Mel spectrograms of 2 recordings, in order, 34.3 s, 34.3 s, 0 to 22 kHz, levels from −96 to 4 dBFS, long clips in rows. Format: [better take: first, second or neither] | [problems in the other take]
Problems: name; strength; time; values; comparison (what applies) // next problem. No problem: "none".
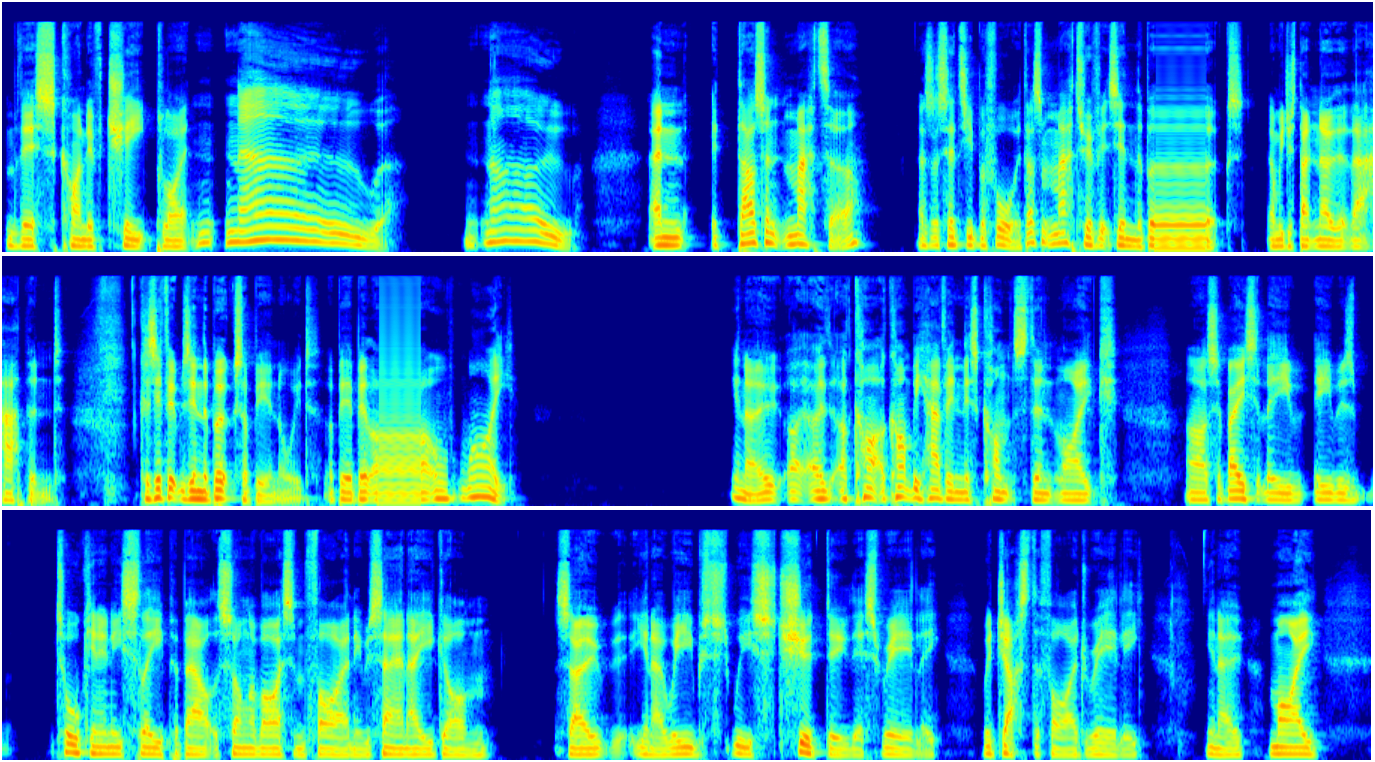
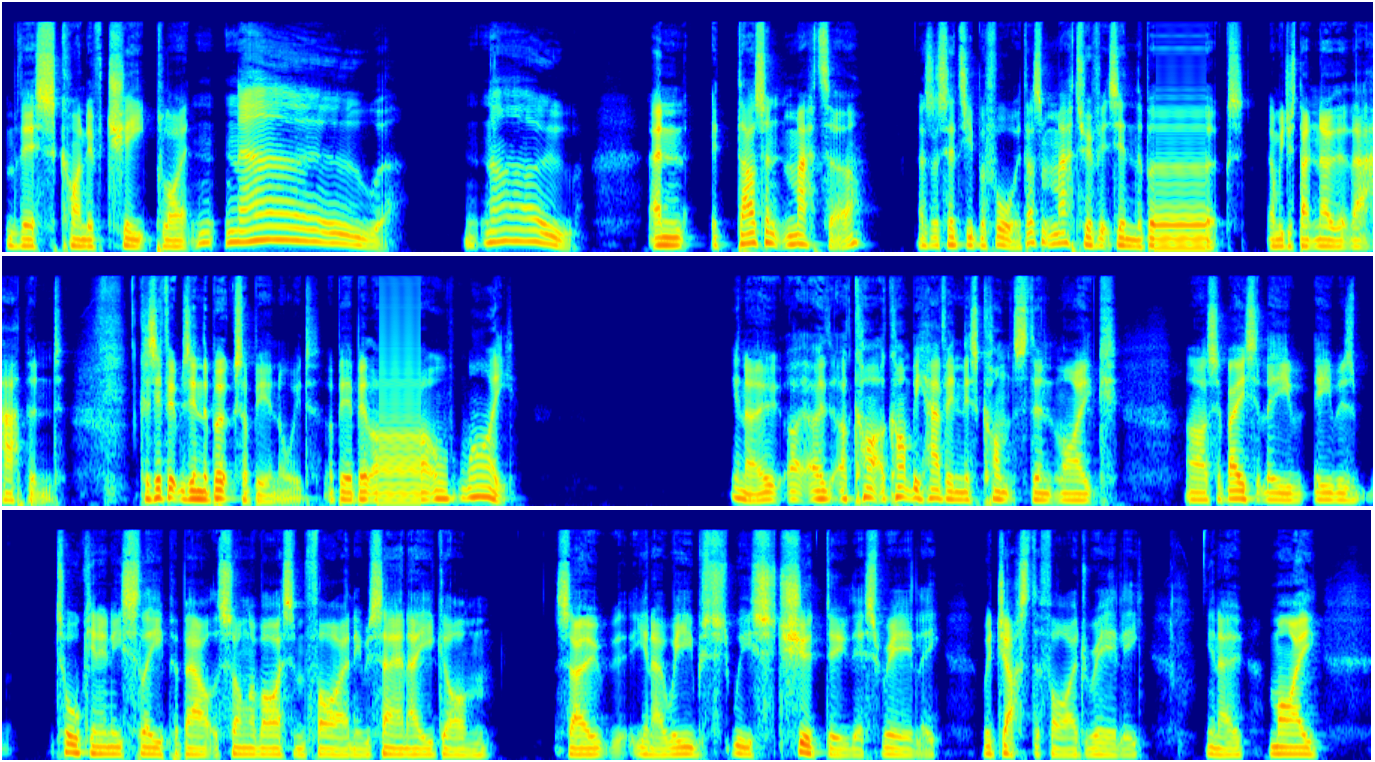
neither | audio freezing; at 9.5 s and at 15 s; the same in both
